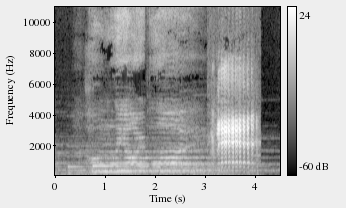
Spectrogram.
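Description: A sheep bleats, a drawn-out nasal call followed by a louder, quavering bleat, with no other sounds around it.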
